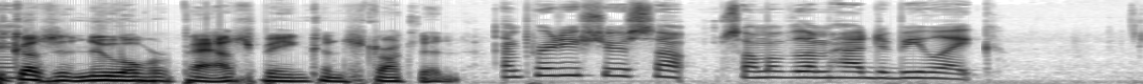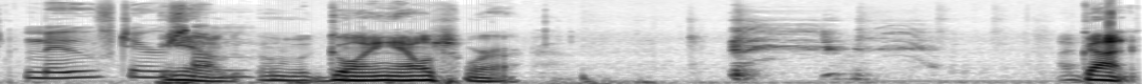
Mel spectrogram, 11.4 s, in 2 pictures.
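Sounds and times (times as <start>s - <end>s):
speech: 0.1s - 5.1s, 5.8s - 8.4s, 9.4s - 10.1s, 11.1s - 11.4s
person clearing a tickly throat: 9.4s - 10.4s.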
